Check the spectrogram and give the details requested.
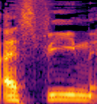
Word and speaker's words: Sveen: And the top two are Sveen is actually the proper way to pronounce it, I've heard, and Arnautovic, whose price has actually gone up because of his inform at right mid.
